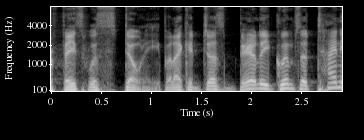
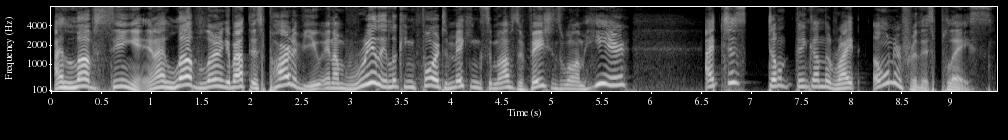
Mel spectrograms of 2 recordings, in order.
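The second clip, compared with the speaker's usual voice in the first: put-on higher, earnest young voice; a hint of anxious student declining a gift; lightly voiced young mare; 9 semitones higher, 3 dB louder than usual. A narrator's reading. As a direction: let her down gently and sincerely. Twilight declining gently.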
